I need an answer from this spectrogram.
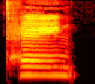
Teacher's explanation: we make the k in the back of the mouth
